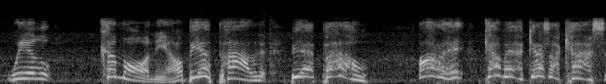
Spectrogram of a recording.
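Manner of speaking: high, wheedling Scots sweet-talk; coaxing Scottish voice. Acted. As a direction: lure him in close to headbutt. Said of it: "he's gonna be like".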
